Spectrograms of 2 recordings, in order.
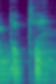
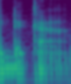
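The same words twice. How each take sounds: First: DeKing as "duh-KING", short "ih"; corrected pronunciation. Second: DeKing with an open "ah" ending, like "duh-KAH"; alternative pronunciation. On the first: Host correcting a viewer's name, DeKing as "duh-KING". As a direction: say DeKing to rhyme with "sing". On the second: Host trying a viewer's name, DeKing ending in "kah". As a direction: say DeKing with "ah" in place of the "ih". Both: Shown as a demonstration. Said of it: "it's pronounced DeKing".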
